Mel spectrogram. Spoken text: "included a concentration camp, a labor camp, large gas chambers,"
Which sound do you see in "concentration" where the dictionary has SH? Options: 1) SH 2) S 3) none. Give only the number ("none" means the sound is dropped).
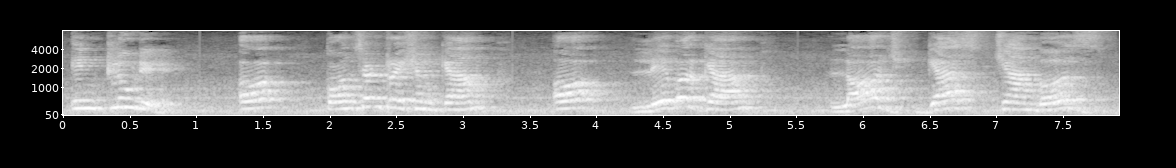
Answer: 1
